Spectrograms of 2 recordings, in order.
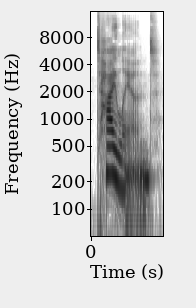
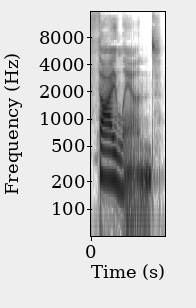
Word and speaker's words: Thailand: Thailand. Common mispronunciation. Thai-land. Correct pronunciation. Thailand. The th makes a simple t sound, not the th sound of the or thought.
